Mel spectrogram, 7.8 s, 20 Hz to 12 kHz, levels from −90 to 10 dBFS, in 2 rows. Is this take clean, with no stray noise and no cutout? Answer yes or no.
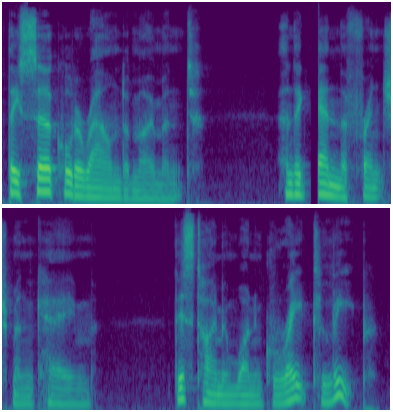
no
